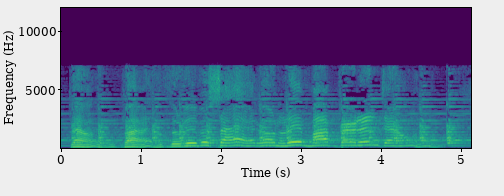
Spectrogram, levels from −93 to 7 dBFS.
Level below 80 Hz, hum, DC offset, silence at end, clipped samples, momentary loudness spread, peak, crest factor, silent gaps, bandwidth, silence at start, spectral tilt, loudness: -66 dBFS; none; under 0.1%; 0 s; under 0.1%; 8 LU; -4 dBFS; 16 dB; none; 7.4 kHz; 0 s; -5 dB/octave; -20 LUFS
